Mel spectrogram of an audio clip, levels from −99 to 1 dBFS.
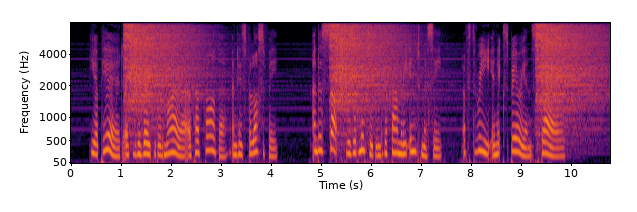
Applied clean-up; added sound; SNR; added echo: none; Hi-hat; 6 dB; none.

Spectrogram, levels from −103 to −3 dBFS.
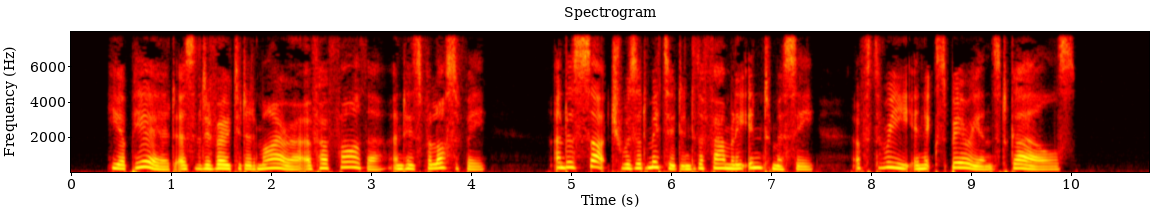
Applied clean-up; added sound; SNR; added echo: none; none; none; none.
